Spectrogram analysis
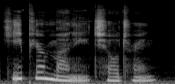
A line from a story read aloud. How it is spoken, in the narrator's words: he said softly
